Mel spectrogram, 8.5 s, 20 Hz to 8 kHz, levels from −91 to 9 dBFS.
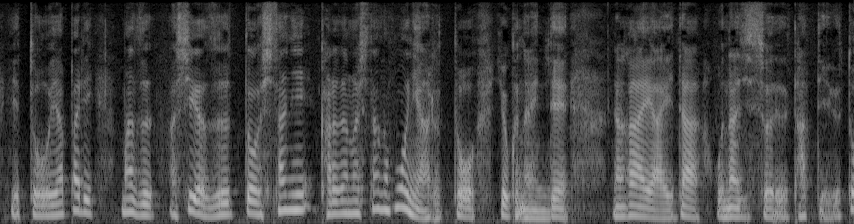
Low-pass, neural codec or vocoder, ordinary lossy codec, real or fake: none; codec, 16 kHz, 8 kbps, FunCodec, trained on LibriTTS, 25 frames a second; none; fake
